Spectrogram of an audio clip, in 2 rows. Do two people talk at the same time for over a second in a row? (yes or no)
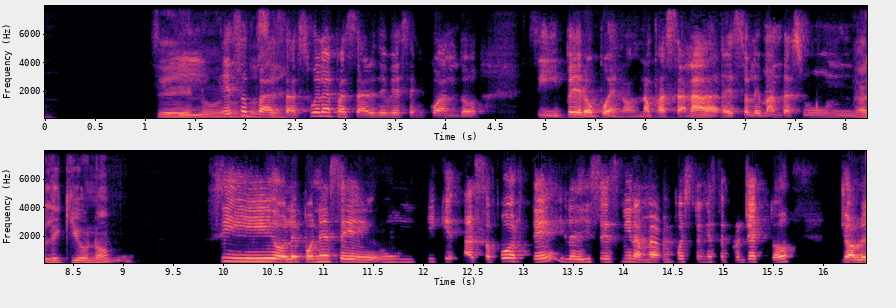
yes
